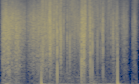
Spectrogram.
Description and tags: The stylus hitting the surface of a record, and then fitting into the groove.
